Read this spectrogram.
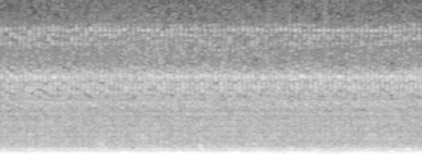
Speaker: The idle adjustment screw is not even working for it. The curb idle adjustment. Yeah, it's not even It's not working for it at all.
